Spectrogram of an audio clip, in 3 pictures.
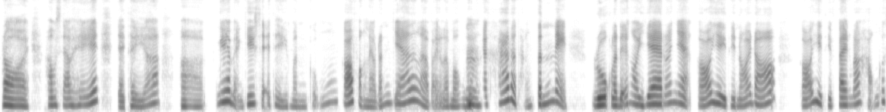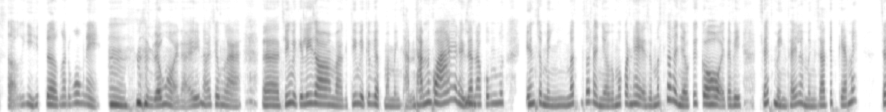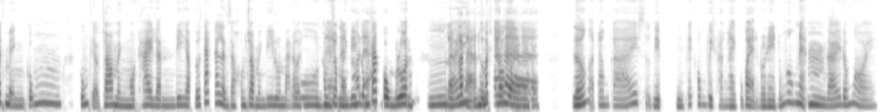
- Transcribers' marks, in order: laugh; tapping; unintelligible speech
- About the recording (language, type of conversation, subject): Vietnamese, advice, Làm thế nào để tôi giao tiếp chuyên nghiệp hơn với đồng nghiệp?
